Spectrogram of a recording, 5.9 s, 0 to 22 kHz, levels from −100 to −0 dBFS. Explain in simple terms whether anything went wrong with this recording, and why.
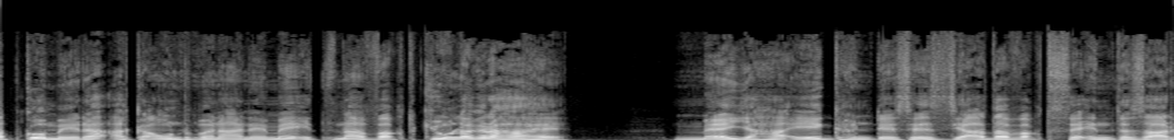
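Nothing went wrong; no faults can be heard here.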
